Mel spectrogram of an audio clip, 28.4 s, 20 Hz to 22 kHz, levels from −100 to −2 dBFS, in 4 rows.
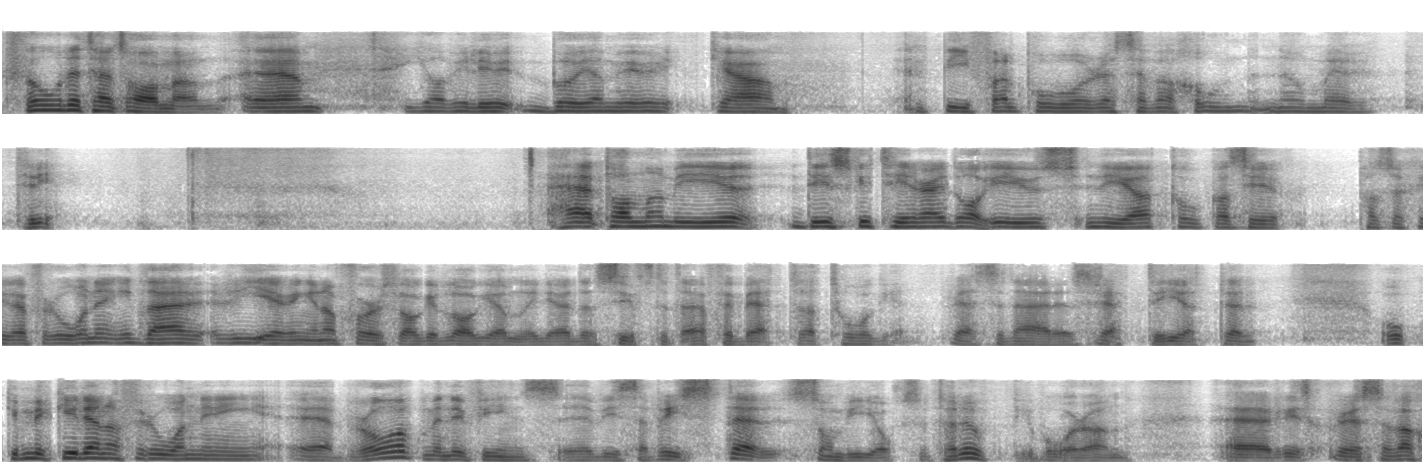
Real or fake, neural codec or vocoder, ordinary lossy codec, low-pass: fake; codec, 16 kHz in and 24 kHz out, 0.9 kbps, LongCat-Audio-Codec, four codebook decoder; AAC, 32 kbps; 7.2 kHz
